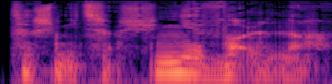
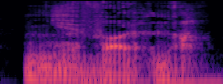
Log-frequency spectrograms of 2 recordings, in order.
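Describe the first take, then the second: First: Slow mocking scoff at Też mi coś nie wolno; sarcastic. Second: Sarcastic echo. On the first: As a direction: drag it out with scorn. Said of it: "z przekąsem". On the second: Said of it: "powtórzyła czarownica z przekąsem". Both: A narrator's reading.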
